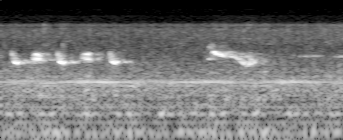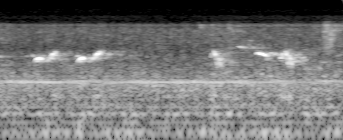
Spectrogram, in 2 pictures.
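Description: Small birds chirp and tweet outdoors in short repeated phrases, fairly distant over a steady low background hum.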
